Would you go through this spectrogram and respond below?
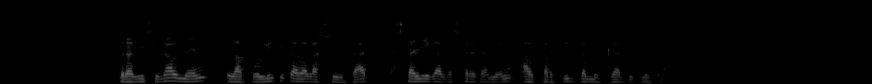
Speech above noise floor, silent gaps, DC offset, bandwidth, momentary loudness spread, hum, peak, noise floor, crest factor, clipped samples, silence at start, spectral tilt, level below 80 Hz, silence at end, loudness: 34 dB; 0.92-1.03 s, 1.09-1.17 s, 2.18-2.26 s, 3.82-3.90 s; under 0.1%; 11 kHz; 9 LU; none; -36 dBFS; -89 dBFS; 20 dB; under 0.1%; 0.25 s; -4.5 dB/octave; under -90 dBFS; 2.05 s; -55 LUFS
